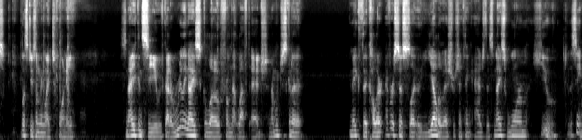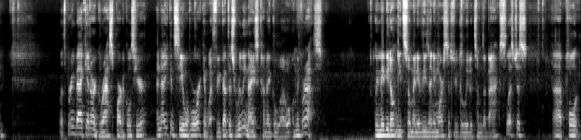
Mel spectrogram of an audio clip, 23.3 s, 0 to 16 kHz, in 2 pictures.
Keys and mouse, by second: 12.0 click, 13.7 click, 15.8 drag, 19.5-21.9 drag, 22.6-23.2 drag.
